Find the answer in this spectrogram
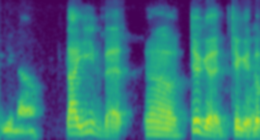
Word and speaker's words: Saeed: It's not a side bet. It's a Saeed bet.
